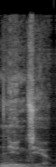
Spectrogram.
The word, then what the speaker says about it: Nunzio: But Nunzio. We'll go with Nunzio. You said it right. Yeah, Nunzio. Thank you.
